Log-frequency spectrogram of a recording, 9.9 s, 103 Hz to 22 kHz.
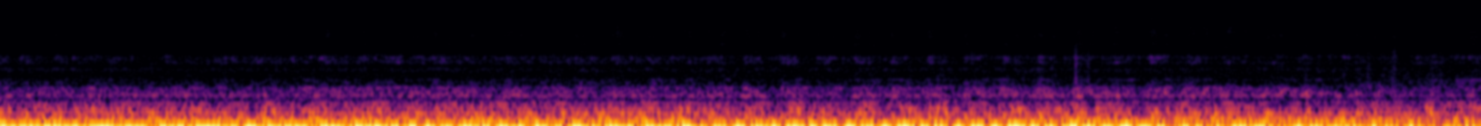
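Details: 1983 Chevy C10 step side, 383 stroker V8 installed about 20–21 years ago, cold start before a heater core replacement: deep, steady rumble with an even beat and no ticks or knocks. Starts and runs phenomenally, a normal cold idle.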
